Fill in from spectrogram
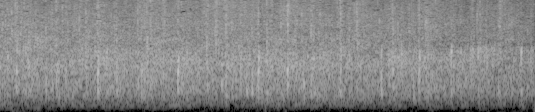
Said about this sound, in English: Because we clap for the second statement. But heaven claps for the first.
